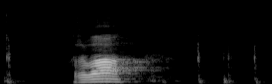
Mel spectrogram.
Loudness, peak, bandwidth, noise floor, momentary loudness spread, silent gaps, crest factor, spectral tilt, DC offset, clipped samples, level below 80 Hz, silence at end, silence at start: -22 LUFS; -6 dBFS; 11 kHz; -79 dBFS; 26 LU; none; 22 dB; -7.5 dB/octave; under 0.1%; under 0.1%; -70 dBFS; 1.3 s; 0.05 s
